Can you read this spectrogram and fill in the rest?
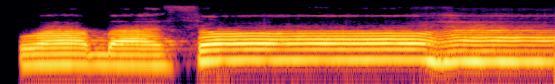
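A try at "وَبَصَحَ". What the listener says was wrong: kenapa panjang? Karena kamu berpikir ini alif. Kini kan ada barisnya, Mas.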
